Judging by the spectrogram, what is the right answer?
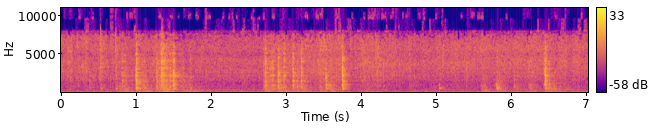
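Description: Meat sizzles in a pan, a constant crackling fry broken by intermittent scraping and stirring clatters at irregular intervals, close and with no talking.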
